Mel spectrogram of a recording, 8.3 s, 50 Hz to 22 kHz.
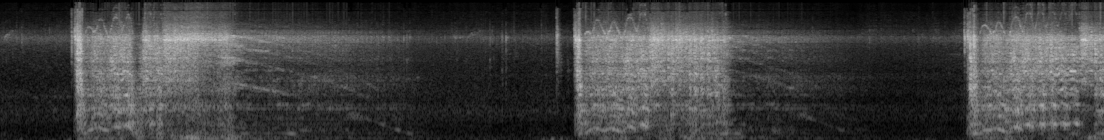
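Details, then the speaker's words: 1971 Chevrolet C10 after sitting for decades, outdoor start, timing just advanced, no fuel pump: three tries, each catching with a bark and running rough about a second before dying. Owner suspects an inadequate fuel source, possibly spark plugs. "Well, she wouldn't quite run. She'd start up, run for a second, go out. I don't think we have a good enough fuel source, like I talked about before, but kind of a success, kind of a failure."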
